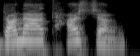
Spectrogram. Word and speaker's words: Donna Tashjian: And today I'm very excited to have Donna Tashjian.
